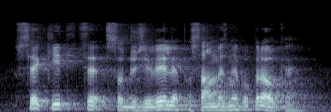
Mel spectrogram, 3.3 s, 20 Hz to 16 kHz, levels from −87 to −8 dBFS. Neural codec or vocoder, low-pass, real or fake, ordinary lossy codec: none; 7.2 kHz; real; none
